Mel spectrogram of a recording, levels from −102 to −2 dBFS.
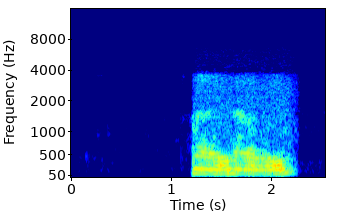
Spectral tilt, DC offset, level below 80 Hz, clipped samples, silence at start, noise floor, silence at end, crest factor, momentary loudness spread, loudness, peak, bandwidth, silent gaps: -8 dB/octave; under 0.1%; -62 dBFS; under 0.1%; 1.2 s; under -90 dBFS; 0.3 s; 18 dB; 7 LU; -41 LUFS; -26 dBFS; 3.9 kHz; none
